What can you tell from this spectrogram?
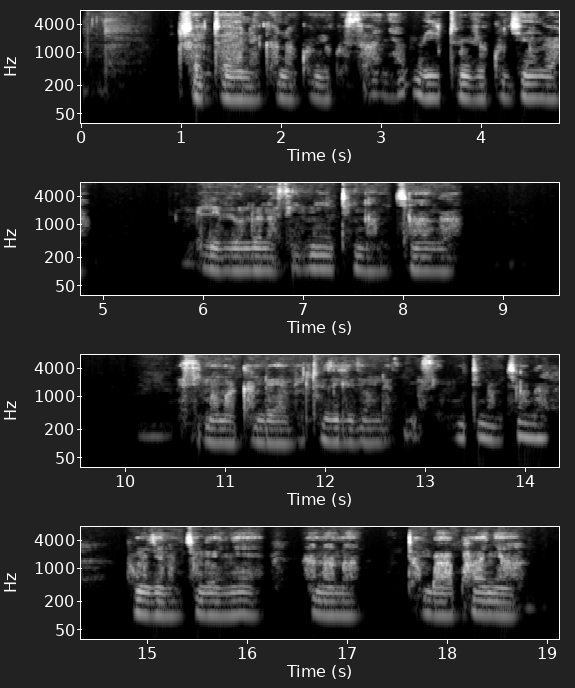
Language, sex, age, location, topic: Swahili, male, 18-24, Kisumu, government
